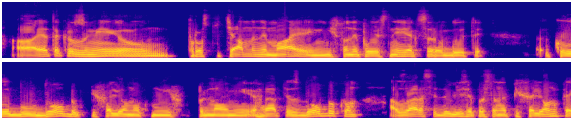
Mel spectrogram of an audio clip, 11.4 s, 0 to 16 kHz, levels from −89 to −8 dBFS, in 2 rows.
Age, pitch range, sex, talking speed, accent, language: 30-49, 100-115 Hz, male, 160 wpm, native, Ukrainian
